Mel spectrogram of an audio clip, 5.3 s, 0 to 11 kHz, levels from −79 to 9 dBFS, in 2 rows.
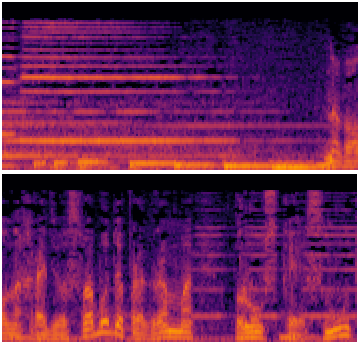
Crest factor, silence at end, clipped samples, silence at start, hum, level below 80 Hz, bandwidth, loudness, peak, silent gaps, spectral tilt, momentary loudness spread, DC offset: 12 dB; 0 s; under 0.1%; 0 s; none; -26 dBFS; 8 kHz; -19 LUFS; -6 dBFS; none; -6 dB/octave; 5 LU; under 0.1%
